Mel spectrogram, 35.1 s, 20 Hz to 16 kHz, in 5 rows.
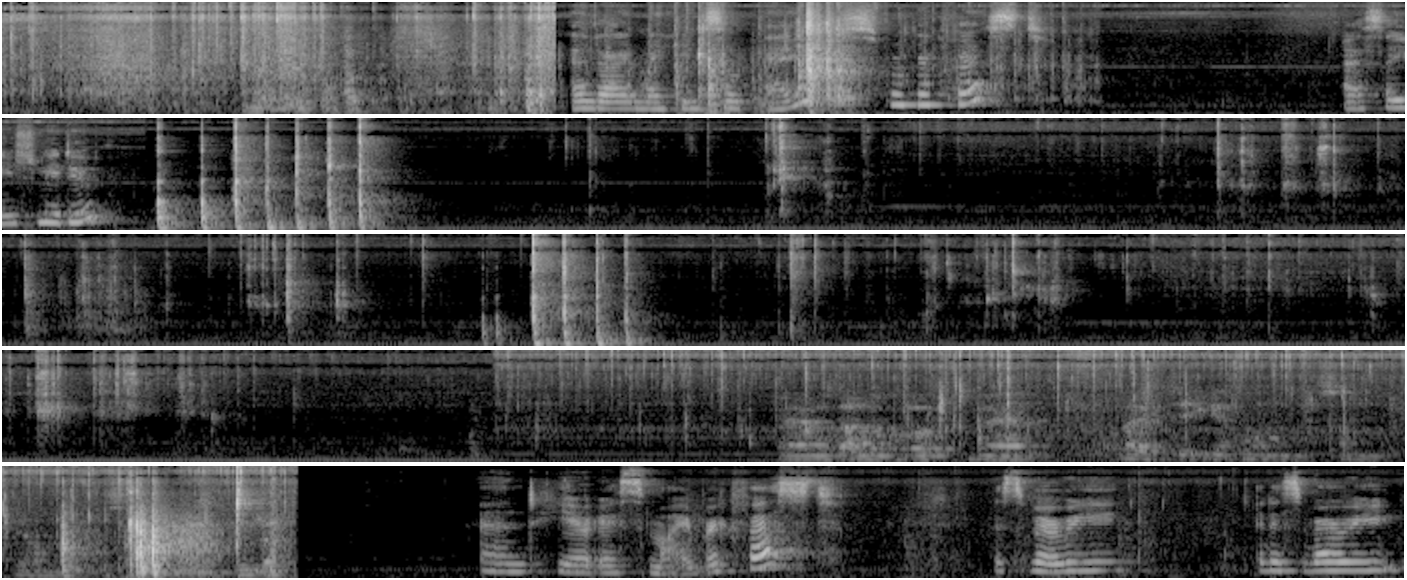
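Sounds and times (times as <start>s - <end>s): steady low hum: 9.0s - 16.4s.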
